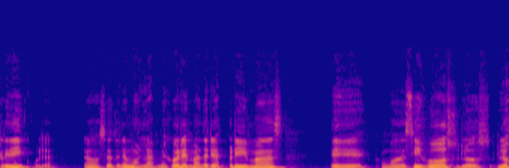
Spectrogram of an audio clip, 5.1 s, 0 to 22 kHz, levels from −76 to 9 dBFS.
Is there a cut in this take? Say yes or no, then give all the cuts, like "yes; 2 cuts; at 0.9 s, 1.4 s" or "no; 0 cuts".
no; 0 cuts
